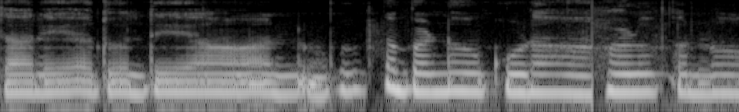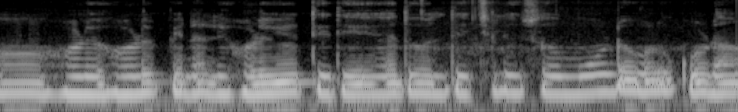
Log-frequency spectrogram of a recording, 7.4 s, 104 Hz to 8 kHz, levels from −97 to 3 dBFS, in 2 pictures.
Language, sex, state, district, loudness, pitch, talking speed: Kannada, female, Karnataka, Shimoga, -29 LUFS, 115 Hz, 145 wpm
